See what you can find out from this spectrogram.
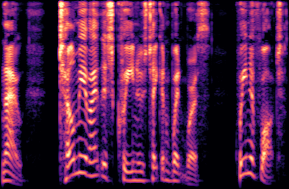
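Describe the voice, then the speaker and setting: A practical, sharp young girl, read by a man, brisk and direct with a lifted pitch. Lively in intonation, in a dry, close recording. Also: dry recording, exaggerated voice. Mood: firm.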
